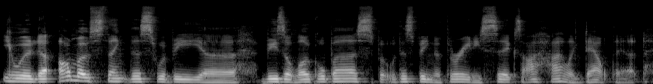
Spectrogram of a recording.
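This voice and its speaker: A man's voice: medium pitch, normal speed, dark tone. A man giving casual hands-on commentary as a video host, thinking aloud and often unsure. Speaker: host of a vintage computer video channel. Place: indoors in a home room.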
